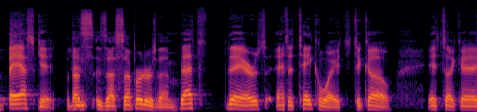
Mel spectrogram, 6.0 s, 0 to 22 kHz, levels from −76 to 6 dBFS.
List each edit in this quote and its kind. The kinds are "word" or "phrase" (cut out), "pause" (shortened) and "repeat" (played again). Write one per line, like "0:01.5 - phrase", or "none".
0:01.9 - phrase
0:03.5 - word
